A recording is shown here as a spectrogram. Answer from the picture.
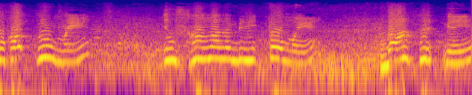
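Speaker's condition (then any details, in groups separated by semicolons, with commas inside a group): Cerebral palsy; premature birth, brain damage from birth oxygen deprivation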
